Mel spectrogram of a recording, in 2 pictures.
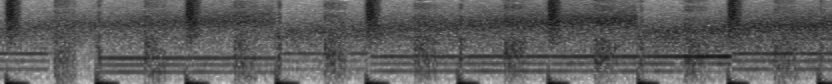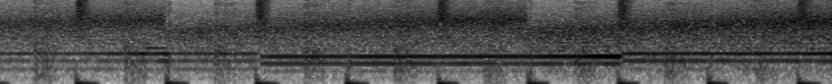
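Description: Electronic dance track: a steady kick drum at about two beats a second under held synth chords, with a noise sweep rising and building throughout.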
